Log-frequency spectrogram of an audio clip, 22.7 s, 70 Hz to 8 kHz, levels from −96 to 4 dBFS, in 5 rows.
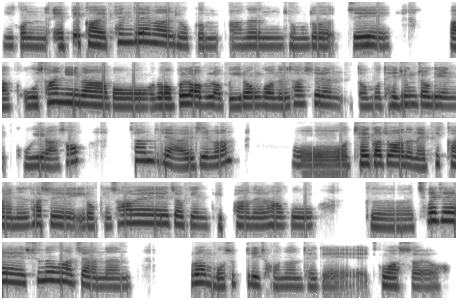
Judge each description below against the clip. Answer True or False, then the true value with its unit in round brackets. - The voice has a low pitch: False (205 Hz)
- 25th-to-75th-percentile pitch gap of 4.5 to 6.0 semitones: False (3.6 semitones)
